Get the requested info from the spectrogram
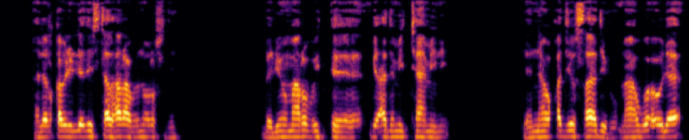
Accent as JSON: {"language": "Arabic", "country": "Mauritania", "accent": "Hassaniya", "said": "هذه ترجمة كلمات من لهجتنا الحسانية أردت في هذا الشريط، قد تخفى على العربي الفصيح"}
